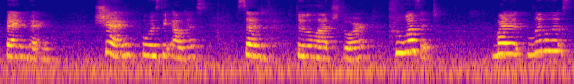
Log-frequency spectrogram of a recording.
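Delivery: put-on lively read-aloud to children, each line shaped; storybook reading. A narrator's reading. Teacher reading a fairy tale aloud to her class, animated storybook voice. Reads Chinese version to class.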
